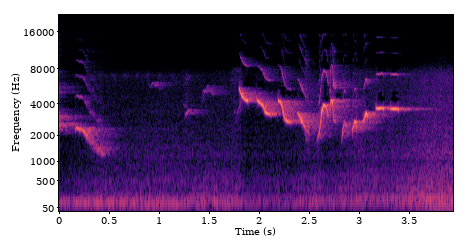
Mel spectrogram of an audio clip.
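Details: Kacer, the oriental magpie-robin, gives a descending whistle, then quiet, then after nearly two seconds bursts into rapid high twittering and sweeping whistled notes in gacor style, with low background hum throughout.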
